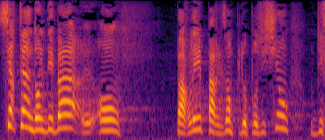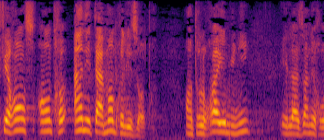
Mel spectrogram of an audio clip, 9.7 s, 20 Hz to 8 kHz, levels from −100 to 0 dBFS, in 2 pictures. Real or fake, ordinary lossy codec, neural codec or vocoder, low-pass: real; none; none; none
